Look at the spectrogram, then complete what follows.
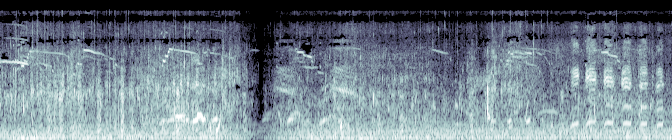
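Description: A flock of ducks and whooper swans calling on the water: quacks and honking calls over a steady low background noise. The sound drops out briefly about four seconds in, and a quick run of repeated calls comes near the end.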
